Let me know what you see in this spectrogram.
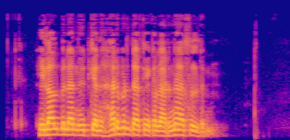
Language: Uyghur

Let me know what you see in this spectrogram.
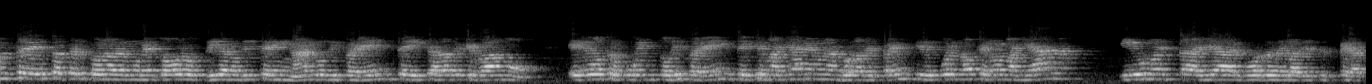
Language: Spanish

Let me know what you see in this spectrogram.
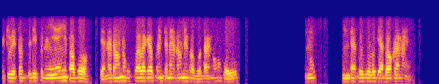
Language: Assamese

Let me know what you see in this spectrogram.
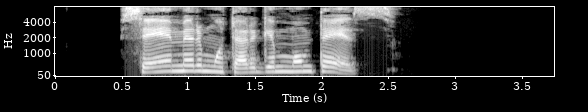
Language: Arabic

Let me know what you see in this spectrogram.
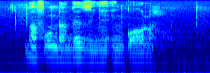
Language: South Ndebele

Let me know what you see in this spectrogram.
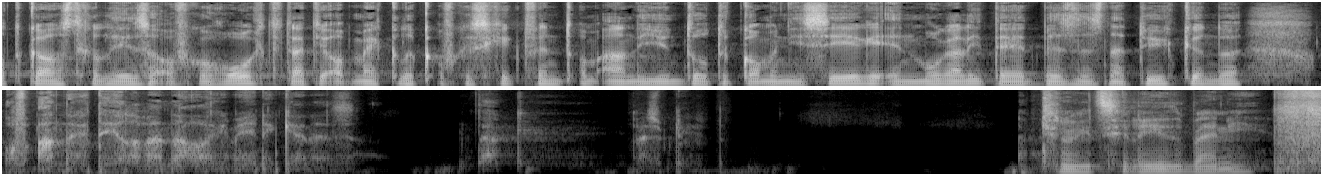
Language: Dutch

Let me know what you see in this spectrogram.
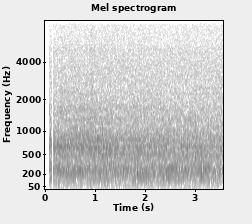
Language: Mongolian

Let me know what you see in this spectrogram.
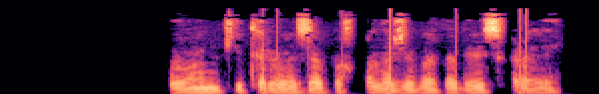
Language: Pashto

